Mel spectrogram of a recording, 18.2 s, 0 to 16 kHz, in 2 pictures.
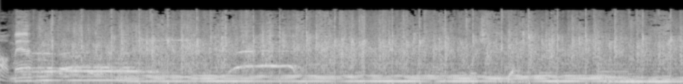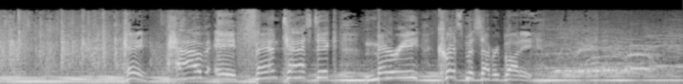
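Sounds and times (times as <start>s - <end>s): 
speech: 0.0s - 2.2s, 11.8s - 17.6s
large gathering clapping and cheering: 0.0s - 13.7s, 16.3s - 18.2s
steady sustained musical tones: 0.3s - 18.2s
scattered whoops from the crowd: 0.4s - 4.4s, 16.4s - 18.2s.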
